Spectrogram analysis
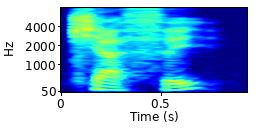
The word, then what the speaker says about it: café: First one, the coffee, it's café, café. You pronounce the C like it's a K, so café.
